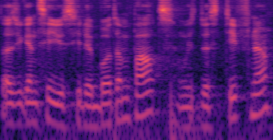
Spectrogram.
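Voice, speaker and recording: A man speaks with a French accent at a moderate pace. Audible room echo can be heard. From France. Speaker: engineering lecturer. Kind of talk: tutorial. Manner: halting, many fillers.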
